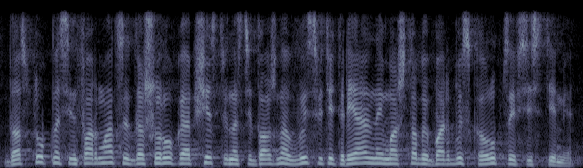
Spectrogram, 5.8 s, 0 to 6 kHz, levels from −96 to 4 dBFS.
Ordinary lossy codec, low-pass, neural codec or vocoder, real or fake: none; 5.4 kHz; codec, 16 kHz, 4 kbps, FreqCodec, larger model; fake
